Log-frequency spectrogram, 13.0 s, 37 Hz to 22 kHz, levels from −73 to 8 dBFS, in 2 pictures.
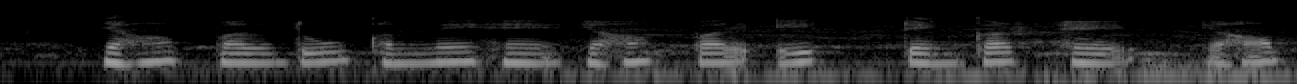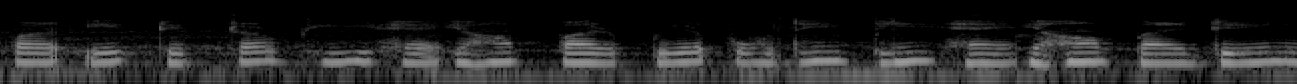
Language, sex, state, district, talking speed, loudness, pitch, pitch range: Hindi, female, Uttar Pradesh, Etah, 120 wpm, -35 LUFS, 195 Hz, 190-205 Hz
